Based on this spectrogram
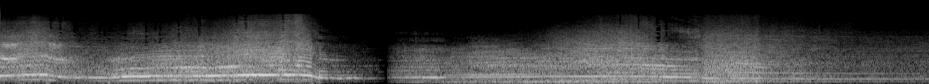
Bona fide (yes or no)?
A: no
